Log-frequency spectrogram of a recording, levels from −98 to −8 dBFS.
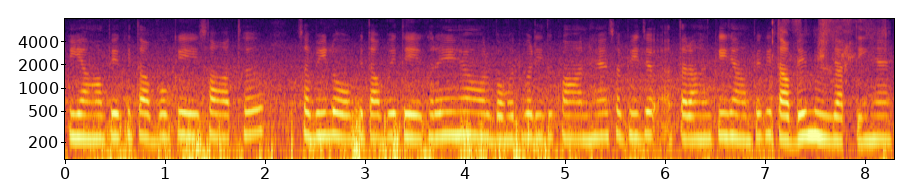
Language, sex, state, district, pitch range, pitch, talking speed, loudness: Hindi, female, Punjab, Pathankot, 220-240 Hz, 230 Hz, 190 wpm, -17 LUFS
